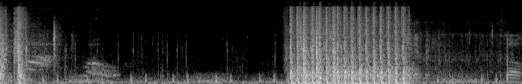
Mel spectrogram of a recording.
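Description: Automatic gunfire in the military video game Squad, a loud sustained burst of rapid shots after scattered distant single shots and thumps, with a voice briefly heard.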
